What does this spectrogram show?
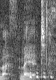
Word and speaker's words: Ma'at: It's pronunciation is Mayat according to my sources.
